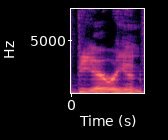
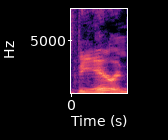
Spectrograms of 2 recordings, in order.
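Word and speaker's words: De'Aaron: like dearen Fox and he goes dearion Fox and I was like it's it's dearin Fox he goes whatever there's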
